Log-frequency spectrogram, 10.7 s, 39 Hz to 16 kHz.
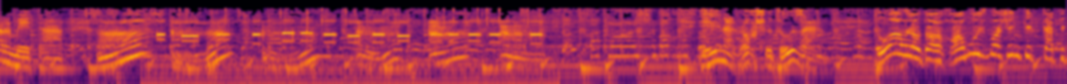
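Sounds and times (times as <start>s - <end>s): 
speech: 0.0s - 10.6s
telephone keypad tones dialing a number: 1.5s - 5.5s.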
